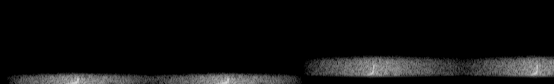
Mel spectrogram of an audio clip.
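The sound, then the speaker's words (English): Sonified chirp of two black holes colliding: four swelling whooshes, each peaking in a quick upward-sweeping chirp. The first two are deep and rumbling; the last two repeat the pattern at a noticeably higher pitch. “This, then, is the sound of two black holes colliding.”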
